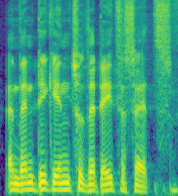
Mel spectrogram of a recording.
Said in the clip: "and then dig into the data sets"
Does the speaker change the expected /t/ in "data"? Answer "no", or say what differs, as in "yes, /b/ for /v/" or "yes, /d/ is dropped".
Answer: no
